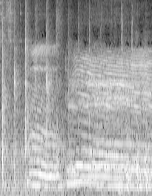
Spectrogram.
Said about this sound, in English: Yay! Yes, polite round of applause.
